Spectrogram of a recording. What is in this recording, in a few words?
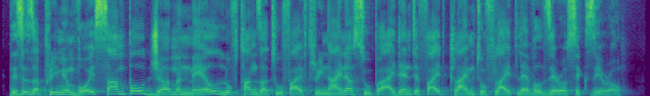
German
